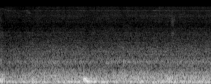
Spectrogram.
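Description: In-cabin road and engine noise of a 2007 Daihatsu Terios TX with a 1.5-litre four-cylinder engine and manual gearbox, moving slowly over a rough, potholed road: a steady low rumble of engine and tyres, with the suspension taking the bumps.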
